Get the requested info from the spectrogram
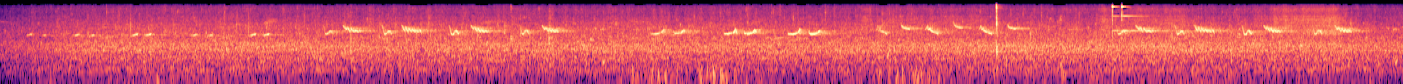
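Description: A small songbird singing in runs of short, quick chirps that slide downward, over a steady background hiss.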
